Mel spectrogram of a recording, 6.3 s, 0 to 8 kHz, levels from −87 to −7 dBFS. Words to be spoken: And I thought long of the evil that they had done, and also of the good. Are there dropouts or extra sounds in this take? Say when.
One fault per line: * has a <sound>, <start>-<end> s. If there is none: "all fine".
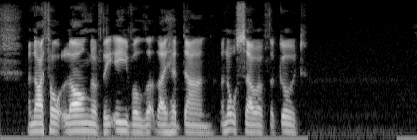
all fine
